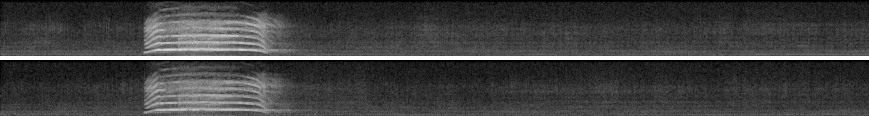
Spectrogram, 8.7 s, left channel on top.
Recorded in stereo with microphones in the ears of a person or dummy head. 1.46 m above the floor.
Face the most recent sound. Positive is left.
turn(degrees=20)  # may be behind; listen again after turning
